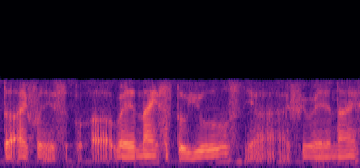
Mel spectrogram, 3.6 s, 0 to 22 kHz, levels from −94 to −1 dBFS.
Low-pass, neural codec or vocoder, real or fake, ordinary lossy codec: 3.6 kHz; vocoder, 44.1 kHz, 128 mel bands every 256 samples, BigVGAN v2; fake; none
